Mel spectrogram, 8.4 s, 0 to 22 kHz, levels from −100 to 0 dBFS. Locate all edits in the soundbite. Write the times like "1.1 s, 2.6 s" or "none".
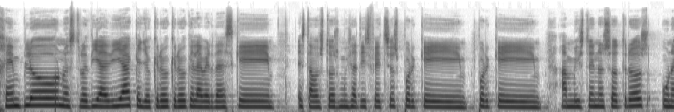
2.1 s, 5.9 s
